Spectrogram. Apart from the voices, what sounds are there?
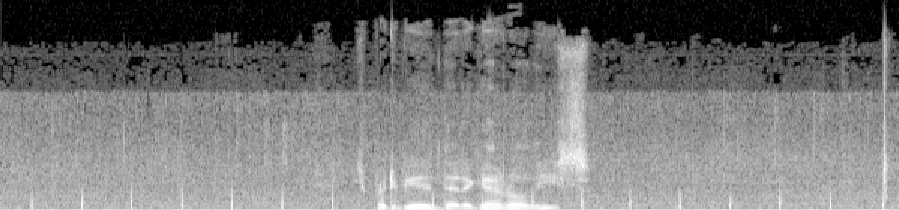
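rain falling in Stardew Valley video game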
